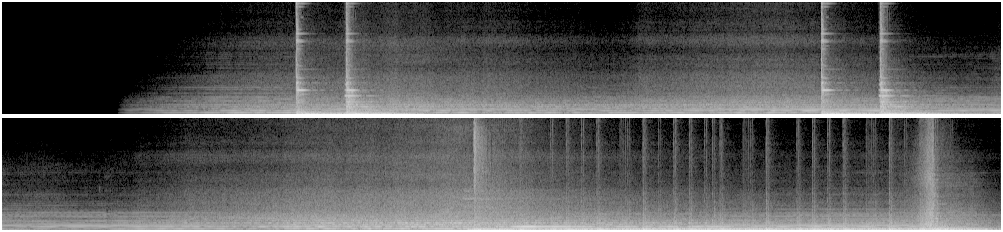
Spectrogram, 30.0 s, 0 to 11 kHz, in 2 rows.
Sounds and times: Low drones 0:02.3 - 0:29.9
clashing of steel pipes 0:04.4 - 0:06.5
hammered drums 0:04.4 - 0:06.5
clashing of steel pipes 0:12.3 - 0:15.5
hammered drums 0:12.3 - 0:15.6

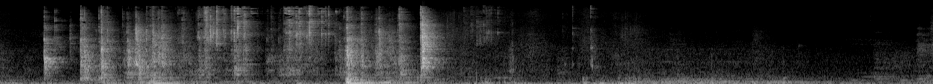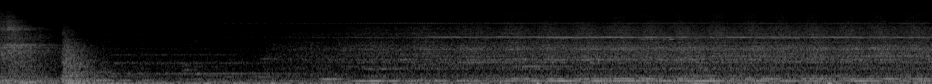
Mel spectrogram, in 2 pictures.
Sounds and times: apartment door 0:00.0 - 0:07.9

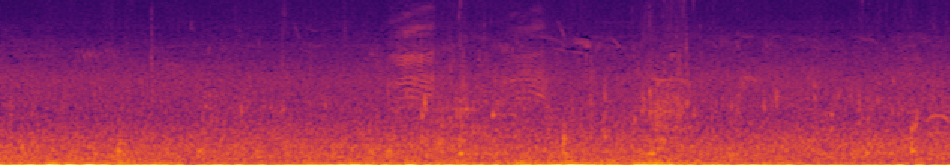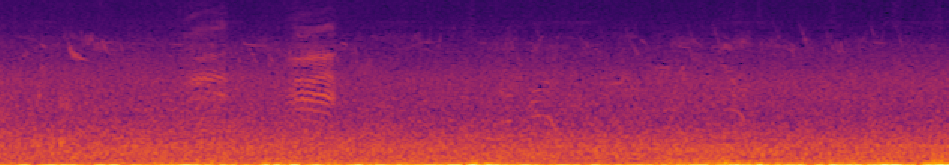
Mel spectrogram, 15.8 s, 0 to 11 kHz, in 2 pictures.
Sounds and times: canoe 0:00.0 - 0:15.7
water 0:00.0 - 0:15.8
wind 0:00.0 - 0:15.8
pelican 0:03.1 - 0:08.6
pelican 0:09.4 - 0:10.8

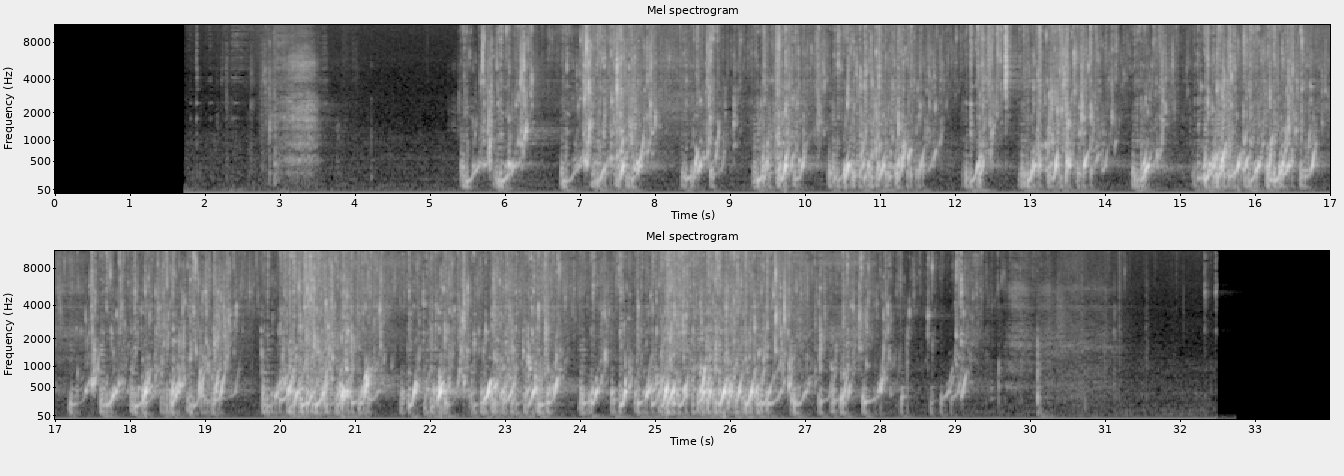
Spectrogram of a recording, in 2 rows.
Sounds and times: bubbling liquid 0:05.4 - 0:29.7

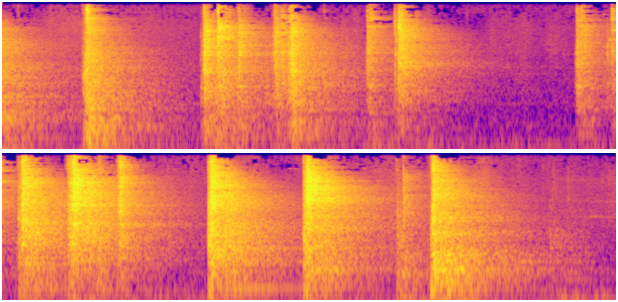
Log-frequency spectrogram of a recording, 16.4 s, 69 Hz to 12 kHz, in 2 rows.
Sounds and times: Metal lock and latch of a cell 0:02.6 - 0:06.2
Metal lock and latch of a cell 0:07.6 - 0:15.0

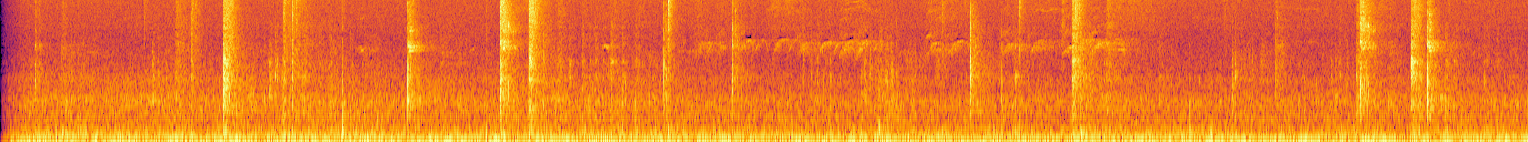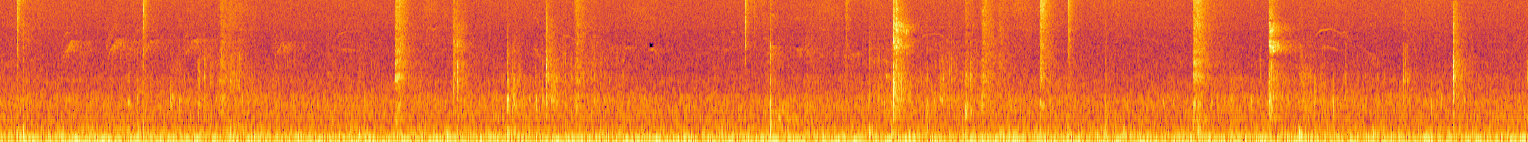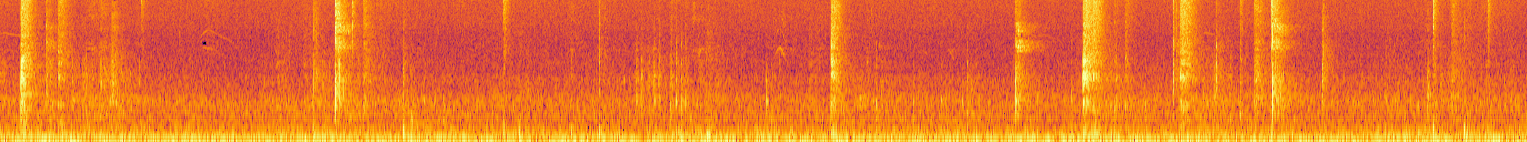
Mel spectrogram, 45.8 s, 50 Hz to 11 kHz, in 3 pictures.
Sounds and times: balls and the grilles 0:00.2 - 0:45.8
Birds 0:03.3 - 0:11.7
Birds 0:15.8 - 0:25.0
Birds 0:28.0 - 0:31.9

